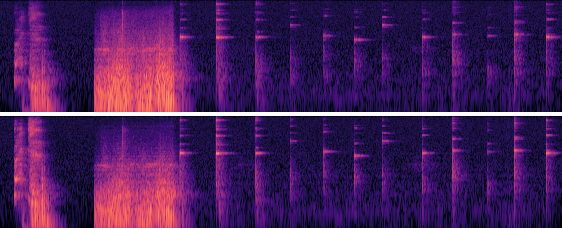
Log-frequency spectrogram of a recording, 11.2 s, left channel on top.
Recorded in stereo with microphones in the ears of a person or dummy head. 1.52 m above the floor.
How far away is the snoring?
About 0.6 m.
